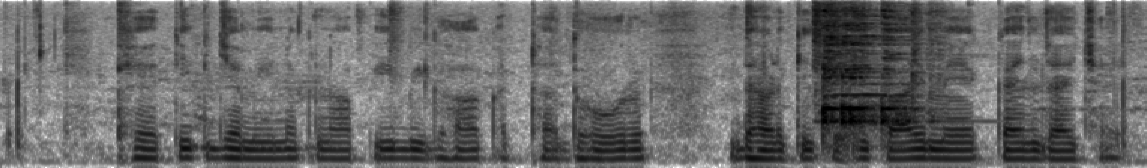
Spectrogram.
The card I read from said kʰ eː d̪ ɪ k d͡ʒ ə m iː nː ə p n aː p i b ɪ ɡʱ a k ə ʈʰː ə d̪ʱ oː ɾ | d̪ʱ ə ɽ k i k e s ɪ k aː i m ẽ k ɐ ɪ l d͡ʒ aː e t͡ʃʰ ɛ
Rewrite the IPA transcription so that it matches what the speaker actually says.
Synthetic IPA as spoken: kʰ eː t̪ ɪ k d͡ʒ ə m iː n ə k n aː p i b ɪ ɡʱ a k ə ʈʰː a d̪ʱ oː ɾ | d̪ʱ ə ɽ k i k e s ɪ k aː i m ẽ k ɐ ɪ l d͡ʒ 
